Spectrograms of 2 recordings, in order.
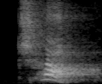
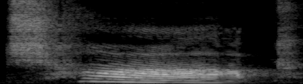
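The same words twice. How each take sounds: First: Said in the usual way. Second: Each sound drawn out, merging into chop; slow blend. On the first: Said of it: "What's this word?". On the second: Shown as a demonstration. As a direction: stretch the sounds slowly into one word. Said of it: "Blend that with me".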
